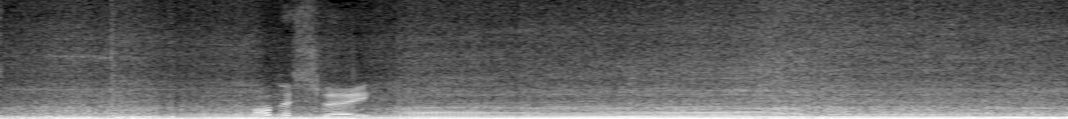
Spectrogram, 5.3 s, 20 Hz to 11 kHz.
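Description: A 2017 KTM 1290 Super Duke R naked motorcycle accelerating hard on the road, its engine pulling up through the revs with a loud rising drone while a rider briefly speaks over it.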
